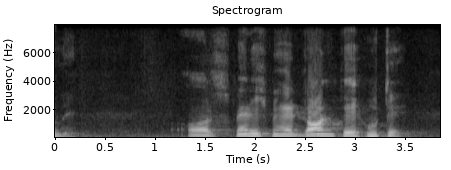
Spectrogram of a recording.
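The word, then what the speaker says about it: Don Quixote: اور اسپینش میں ہے ڈان کیحوٹے۔ وہاں ایکس جو ہے اس کو ایکس نہیں پڑھتے اسپینش میں، اس کو ہے پڑھتے ہیں، یا خے سے ملتی جلتی، تو اس کا تلفظ ہے ڈان کیحوٹے، اور ہماری اردو میں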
